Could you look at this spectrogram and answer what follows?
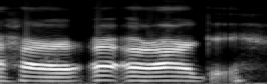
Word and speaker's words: hierarchy: That is a hierarchy. Hierarchy. So with hierarchy, you need that little sound in there. Don't smooth over that second vowel.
